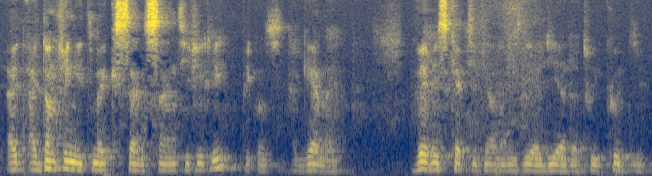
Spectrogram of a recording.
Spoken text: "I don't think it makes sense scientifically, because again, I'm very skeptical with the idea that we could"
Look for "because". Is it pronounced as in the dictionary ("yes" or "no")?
yes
